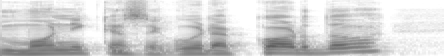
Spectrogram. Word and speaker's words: Mónica Segura Córdoba: Un curso solo para mujeres y se pueden buscar la información en las redes sociales de la doctora Mónica Segura Córdoba, eh, tanto en Instagram como en Facebook. Eh, ¿Lo dije bien? – Exacto, súper bien.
